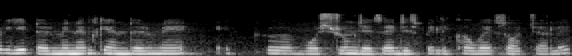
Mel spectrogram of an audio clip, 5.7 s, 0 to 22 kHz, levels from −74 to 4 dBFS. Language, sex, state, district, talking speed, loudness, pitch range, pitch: Hindi, female, Arunachal Pradesh, Lower Dibang Valley, 155 wpm, -14 LUFS, 195-210 Hz, 200 Hz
